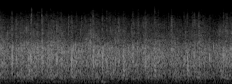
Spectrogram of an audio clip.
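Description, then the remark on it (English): A church audience claps steadily throughout, a dense, even wash of many hands with no pauses or talking over it, moderately loud from start to finish. “And so how many of you then, this should be a louder clap, how many of you can't stand it and you don't listen to it and you're ready for it to be over?”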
